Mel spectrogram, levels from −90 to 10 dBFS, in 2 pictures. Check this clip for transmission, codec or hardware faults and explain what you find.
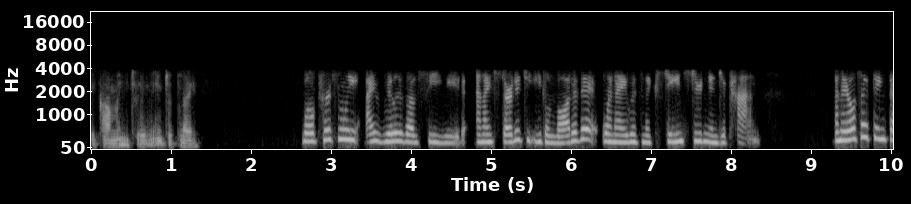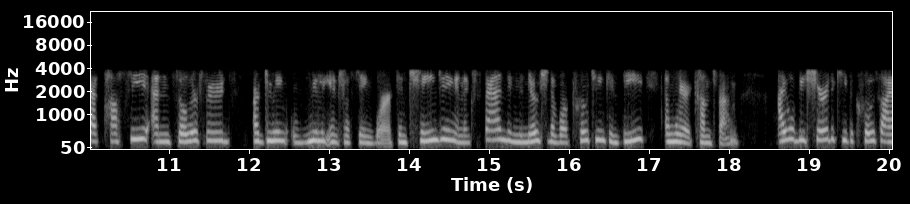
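There's one problem, and it runs the whole clip: tandem speech coding. It sounds like about three low-rate speech codecs in a row, likely AMR-NB then G.729A twice, each re-encoding the last one's errors. The result is rough, muffled, warbly speech with nothing above 3.8 kHz.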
